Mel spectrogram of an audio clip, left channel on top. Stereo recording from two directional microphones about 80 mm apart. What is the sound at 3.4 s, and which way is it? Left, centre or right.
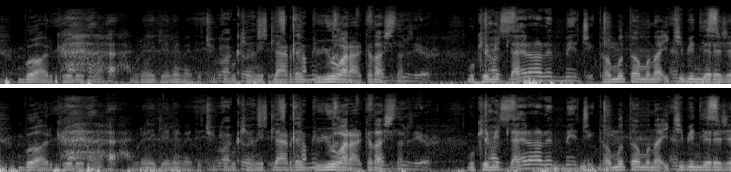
Speech, left.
